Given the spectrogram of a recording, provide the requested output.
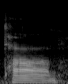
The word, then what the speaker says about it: Thom: name was Tom and then I threw the H in there and then we'd say it different so we'd say his name Tom and my name we'd say Tom little extra yeah you just say it longer kind of and it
